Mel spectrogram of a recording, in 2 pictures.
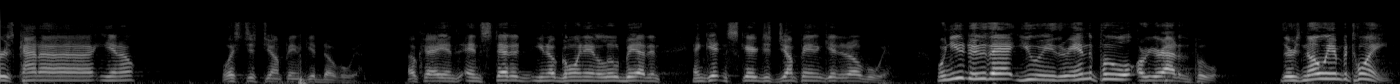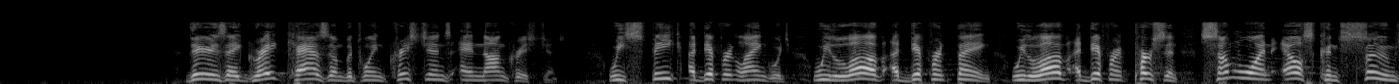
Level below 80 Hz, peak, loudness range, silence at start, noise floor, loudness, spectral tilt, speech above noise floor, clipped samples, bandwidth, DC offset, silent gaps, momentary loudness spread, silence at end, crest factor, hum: -60 dBFS; -6 dBFS; 10 LU; 0 s; -72 dBFS; -28 LUFS; -4 dB/octave; 44 dB; under 0.1%; 7.6 kHz; under 0.1%; none; 16 LU; 0 s; 22 dB; none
